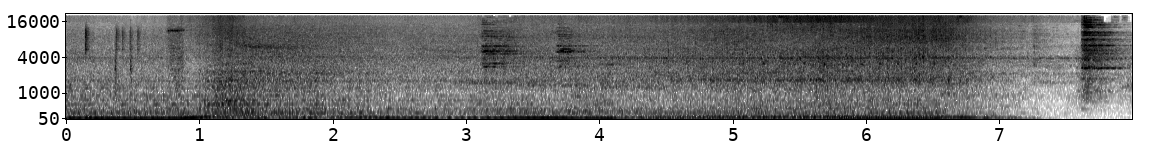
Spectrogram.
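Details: Twin-turbo Ford Mustang Boss 302 V8 after fuel system fix for lean backfiring under boost, fuel pressure 55-65: deep smooth rumble rising cleanly on a throttle blip, easing down and shutting off, no stumble; normal running.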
